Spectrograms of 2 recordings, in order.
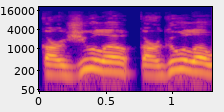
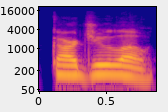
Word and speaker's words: Gargiulo: Gargiulo. That's how you say his name. You had it right the first time, bro.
